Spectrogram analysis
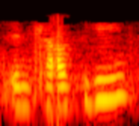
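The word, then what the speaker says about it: Inchaustegui: spell it for us it's pronounced in chowsky i-n-c-h-a-u-s-t-e-g-e-bye it's back from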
